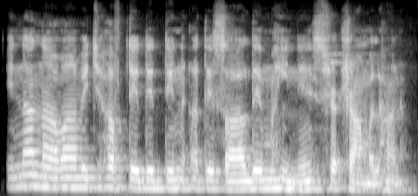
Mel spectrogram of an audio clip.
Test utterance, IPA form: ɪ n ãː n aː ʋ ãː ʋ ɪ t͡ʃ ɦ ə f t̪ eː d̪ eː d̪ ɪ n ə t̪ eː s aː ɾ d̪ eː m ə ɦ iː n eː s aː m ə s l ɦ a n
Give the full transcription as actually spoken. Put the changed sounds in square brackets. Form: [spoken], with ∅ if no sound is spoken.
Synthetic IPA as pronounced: ɪ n ãː n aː ʋ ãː ʋ ɪ t͡ʃ ɦ ə f t̪ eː d̪ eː d̪ ɪ n ə t̪ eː s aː [l] d̪ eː m ə ɦ iː n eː [ʃ] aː m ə [∅] l ɦ [ə] n

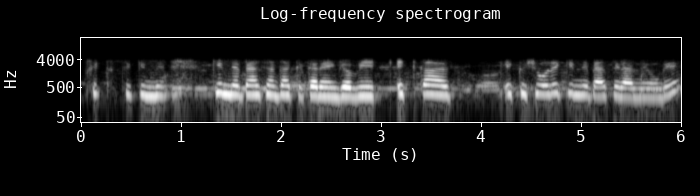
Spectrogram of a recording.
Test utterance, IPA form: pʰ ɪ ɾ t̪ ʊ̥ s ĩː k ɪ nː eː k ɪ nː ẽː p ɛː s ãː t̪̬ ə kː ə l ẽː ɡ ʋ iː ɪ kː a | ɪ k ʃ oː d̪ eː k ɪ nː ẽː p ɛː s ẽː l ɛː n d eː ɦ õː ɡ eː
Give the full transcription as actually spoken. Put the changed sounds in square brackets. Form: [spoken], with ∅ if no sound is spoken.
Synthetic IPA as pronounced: pʰ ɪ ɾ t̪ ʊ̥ s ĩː k ɪ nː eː k ɪ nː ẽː p ɛː s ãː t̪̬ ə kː ə [ɾ] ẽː ɡ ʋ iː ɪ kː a | ɪ k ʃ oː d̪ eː k ɪ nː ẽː p ɛː s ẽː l ɛː n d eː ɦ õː ɡ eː

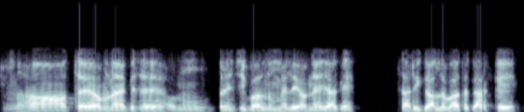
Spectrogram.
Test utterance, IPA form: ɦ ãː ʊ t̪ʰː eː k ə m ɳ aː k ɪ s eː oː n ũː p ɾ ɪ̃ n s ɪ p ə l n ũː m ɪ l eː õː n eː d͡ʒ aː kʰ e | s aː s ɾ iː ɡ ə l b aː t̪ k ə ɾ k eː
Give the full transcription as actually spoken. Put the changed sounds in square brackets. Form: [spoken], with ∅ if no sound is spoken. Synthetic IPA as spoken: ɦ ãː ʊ t̪ʰː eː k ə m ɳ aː k ɪ s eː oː n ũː p ɾ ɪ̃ n s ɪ p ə l n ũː m ɪ l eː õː n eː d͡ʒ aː [k] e | s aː [∅] ɾ iː ɡ ə l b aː t̪ k ə ɾ k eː

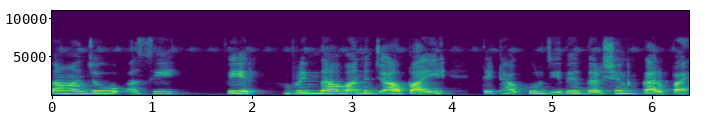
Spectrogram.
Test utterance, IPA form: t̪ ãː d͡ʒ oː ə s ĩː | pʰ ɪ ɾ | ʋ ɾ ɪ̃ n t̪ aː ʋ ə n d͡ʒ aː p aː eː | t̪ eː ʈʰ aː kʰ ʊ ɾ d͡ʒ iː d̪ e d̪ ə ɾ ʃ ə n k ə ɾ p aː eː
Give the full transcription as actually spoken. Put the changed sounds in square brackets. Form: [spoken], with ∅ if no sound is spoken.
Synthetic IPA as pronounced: t̪ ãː d͡ʒ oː ə s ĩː | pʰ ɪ ɾ | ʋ ɾ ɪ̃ n [d̪] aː ʋ ə n d͡ʒ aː p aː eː | t̪ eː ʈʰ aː [k] ʊ ɾ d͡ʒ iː d̪ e d̪ ə ɾ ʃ ə n k ə ɾ p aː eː

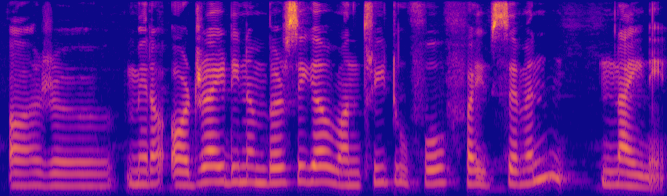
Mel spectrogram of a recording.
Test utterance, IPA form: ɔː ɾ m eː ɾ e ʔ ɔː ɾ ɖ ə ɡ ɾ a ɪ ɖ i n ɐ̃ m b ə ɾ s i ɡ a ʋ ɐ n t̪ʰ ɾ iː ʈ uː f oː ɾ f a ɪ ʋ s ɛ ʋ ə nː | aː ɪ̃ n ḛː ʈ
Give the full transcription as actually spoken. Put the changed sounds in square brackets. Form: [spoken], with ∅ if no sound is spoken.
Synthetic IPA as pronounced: ɔː ɾ m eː ɾ [a] ʔ ɔː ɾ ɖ ə [∅] ɾ a ɪ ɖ i n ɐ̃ m b ə ɾ s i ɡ a ʋ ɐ n t̪ʰ ɾ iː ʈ uː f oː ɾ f a ɪ ʋ s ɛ ʋ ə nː | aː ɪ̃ n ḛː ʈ

